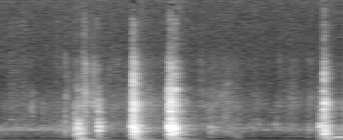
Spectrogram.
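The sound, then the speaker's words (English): A wooden door falls off its hinges in a few heavy, hollow clunks and scrapes, bunched together, then a final knock after a brief pause. Not loud, with no voices. “The door's fallen off its hinges.”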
